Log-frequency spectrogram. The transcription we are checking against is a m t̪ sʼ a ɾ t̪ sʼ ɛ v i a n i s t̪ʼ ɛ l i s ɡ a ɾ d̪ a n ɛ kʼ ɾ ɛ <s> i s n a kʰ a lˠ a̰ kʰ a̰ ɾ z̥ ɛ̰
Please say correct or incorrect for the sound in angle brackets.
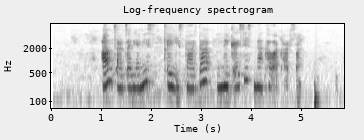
correct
